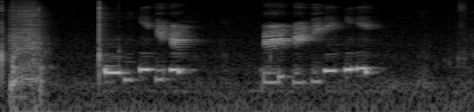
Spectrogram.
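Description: A toy robot beeps and chirps in quick electronic tones.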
